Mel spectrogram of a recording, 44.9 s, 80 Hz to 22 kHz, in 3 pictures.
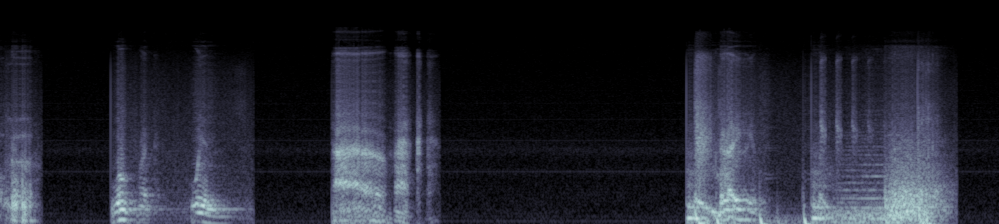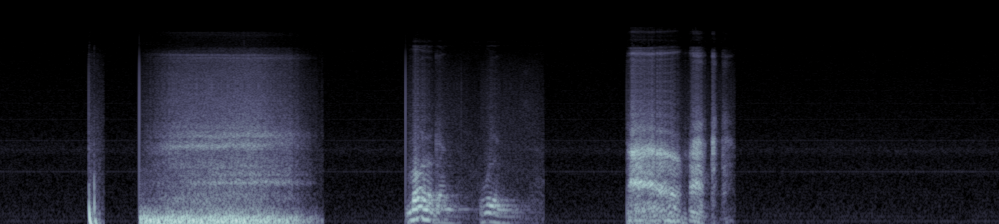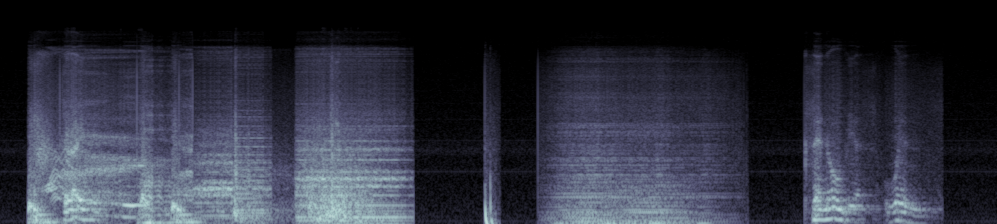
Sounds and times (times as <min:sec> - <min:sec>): Sound effect: 0:10.3 - 0:14.4, 0:17.1 - 0:19.8, 0:30.4 - 0:36.2, 0:38.0 - 0:41.2.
